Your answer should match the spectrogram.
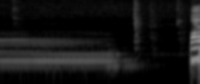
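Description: Upright piano's final chord ringing and slowly fading, then cut off about a second in as the keys are released.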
